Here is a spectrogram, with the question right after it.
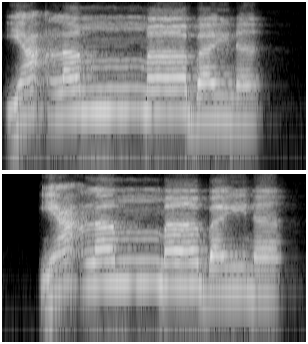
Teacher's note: Maka diidghamkan ya'lamu mim yang dhammah kepada mim yang mutaharrik setelahnya ma. Maka mim yang pertama masuk kepada mim yang kedua, dan itulah idgham al-kabir.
